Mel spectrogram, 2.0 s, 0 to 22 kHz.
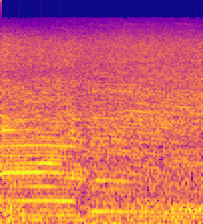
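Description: Ducati Panigale V4 Speciale's V4 engine pulling hard on track, heard onboard over rushing wind. Its pitch climbs briefly, steps down about a second in, then eases slowly lower.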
